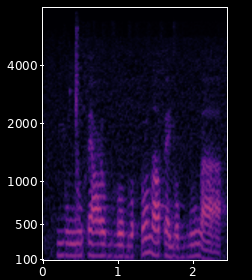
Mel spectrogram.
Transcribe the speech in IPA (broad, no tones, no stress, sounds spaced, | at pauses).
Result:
j u ŋ͡ǀ u f ɛ ʕ o ɡʱ o ɡ o h u ðˤ ɛ f ɛ j o bʱ u w a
